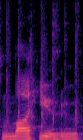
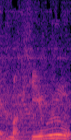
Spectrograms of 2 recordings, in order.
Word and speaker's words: Mahiru: might be useful here I could actually pronounce mahiru correctly yes like I've heard it say makiru or Maki I think makiru is telling yeah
